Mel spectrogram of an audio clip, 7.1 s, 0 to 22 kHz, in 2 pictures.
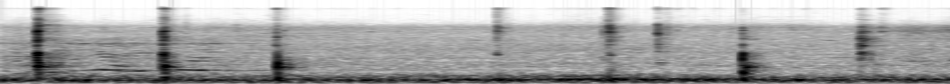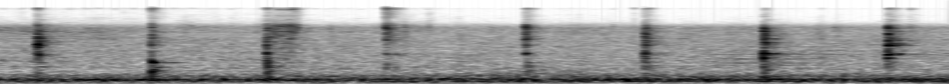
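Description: A new 10 kg pneumatic forging hammer running without striking. A steady low hum comes from the machine, with a sharp tick about twice a second.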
